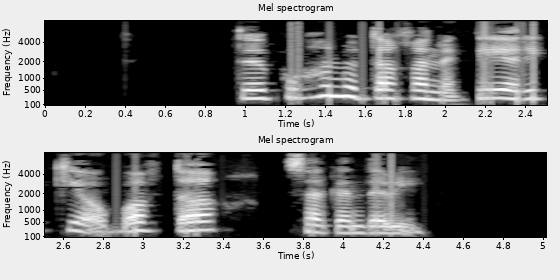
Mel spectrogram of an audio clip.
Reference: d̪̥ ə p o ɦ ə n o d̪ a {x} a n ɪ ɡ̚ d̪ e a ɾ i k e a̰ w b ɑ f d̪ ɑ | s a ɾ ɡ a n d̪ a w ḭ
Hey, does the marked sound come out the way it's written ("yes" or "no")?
no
